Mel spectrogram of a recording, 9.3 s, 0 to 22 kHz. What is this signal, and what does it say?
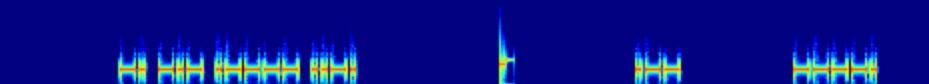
Morse code, heard as a keyed tone, about 25 wpm, spaced as for 15 wpm, 700 Hz. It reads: NK1F W9
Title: USA Call Signs - 4 Characters - 8x Character Spacing - 25wpm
